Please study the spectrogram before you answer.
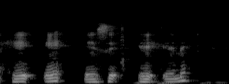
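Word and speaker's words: Gesell: economías alternativas lea Silvio guessell o bueno se documenta acerca Quién era ese señor Silvio guessell que cell se pronuncia gesel y pues nos vemos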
